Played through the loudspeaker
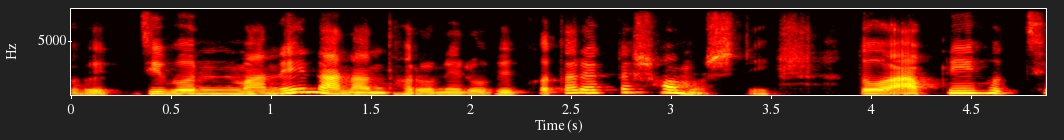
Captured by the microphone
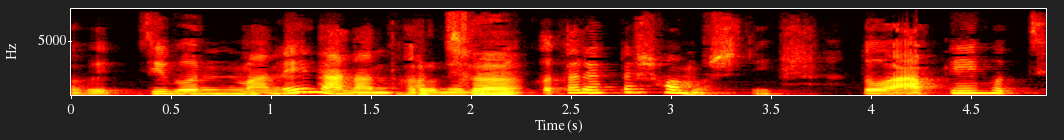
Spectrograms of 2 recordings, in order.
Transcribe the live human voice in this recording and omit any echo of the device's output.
আচ্ছা।

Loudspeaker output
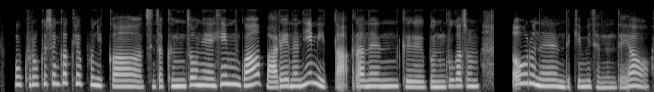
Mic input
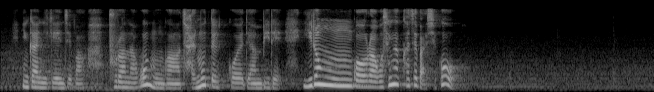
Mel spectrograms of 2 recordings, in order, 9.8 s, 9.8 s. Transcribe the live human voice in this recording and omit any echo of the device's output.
그러니까 네. 이게 이제 막 불안하고 뭔가 잘못될 거에 대한 미래 이런 거라고 생각하지 마시고

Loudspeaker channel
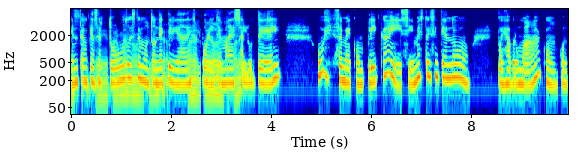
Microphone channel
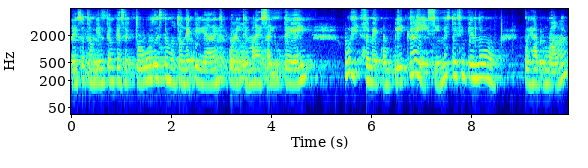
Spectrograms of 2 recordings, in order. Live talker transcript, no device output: none

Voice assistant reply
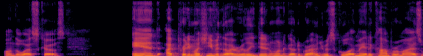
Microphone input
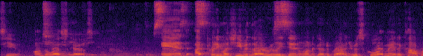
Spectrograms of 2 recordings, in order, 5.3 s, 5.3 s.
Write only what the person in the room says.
too many people kinda put themselves inside of a box,

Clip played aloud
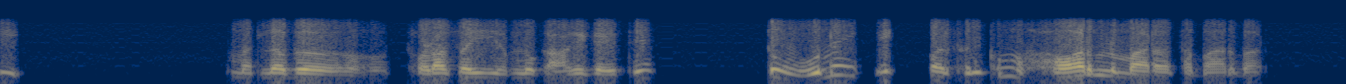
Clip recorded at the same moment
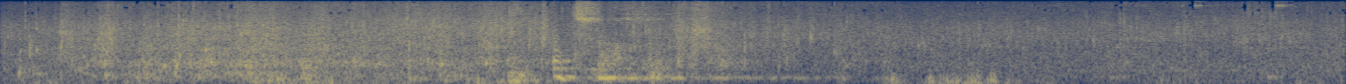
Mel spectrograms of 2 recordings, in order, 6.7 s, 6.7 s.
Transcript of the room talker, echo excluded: अच्छा,

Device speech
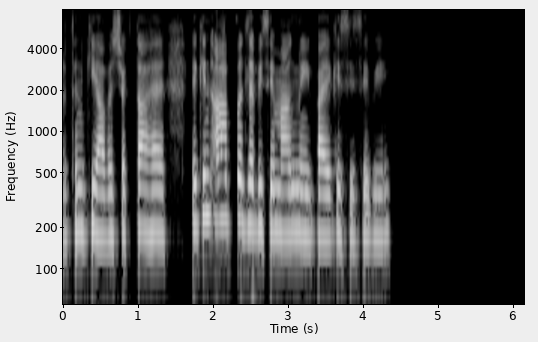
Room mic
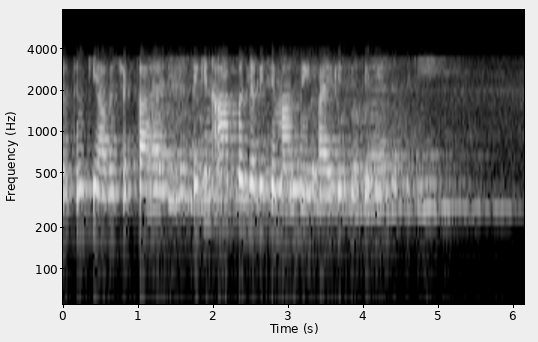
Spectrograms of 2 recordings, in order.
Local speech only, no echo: अ, फीमेल है वो वैसे तो मुझसे बहुत ज़्यादा दूर रहती है मतलब मैं जैसे कि

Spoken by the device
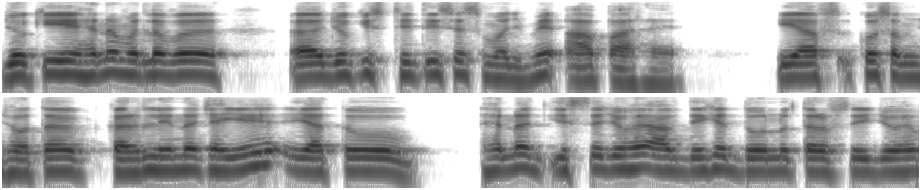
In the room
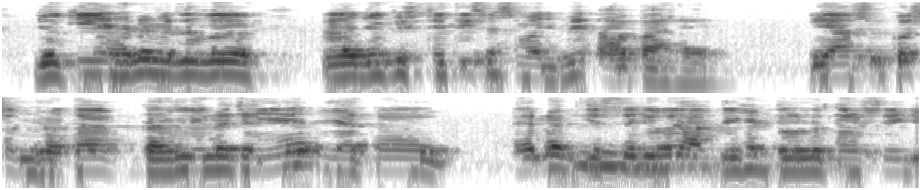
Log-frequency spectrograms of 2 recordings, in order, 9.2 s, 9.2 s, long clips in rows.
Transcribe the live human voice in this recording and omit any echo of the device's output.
जी,

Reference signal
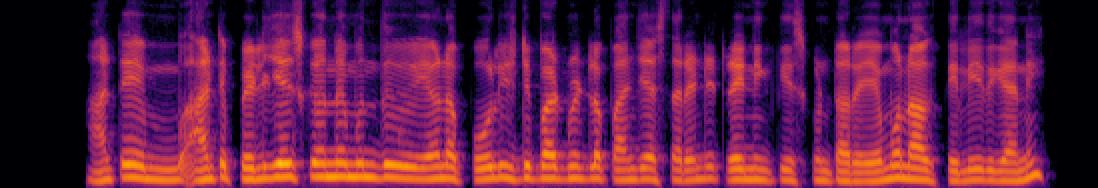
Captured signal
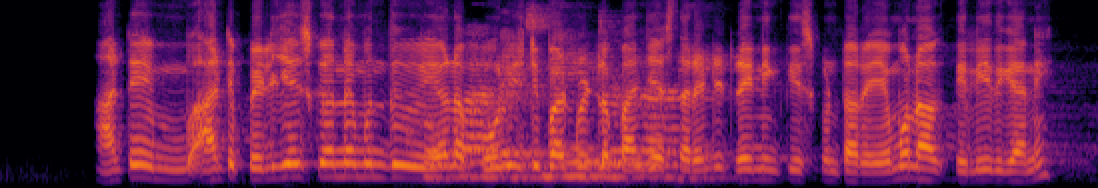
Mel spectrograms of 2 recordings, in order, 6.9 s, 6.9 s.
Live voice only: గొప్ప లైక్ స్నేహితుడు గాని,

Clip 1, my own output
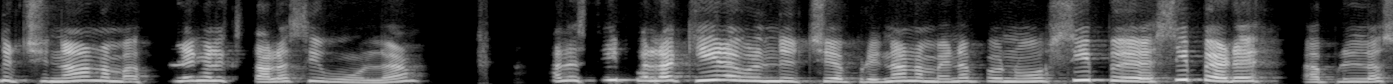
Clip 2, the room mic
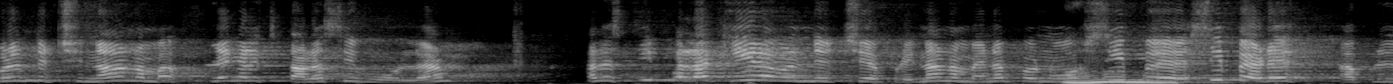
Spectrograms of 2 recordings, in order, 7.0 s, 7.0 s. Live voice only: ஆமாமா.

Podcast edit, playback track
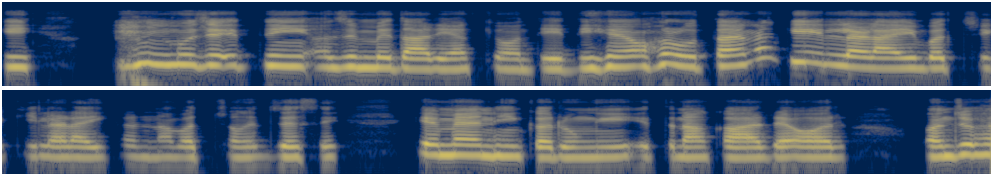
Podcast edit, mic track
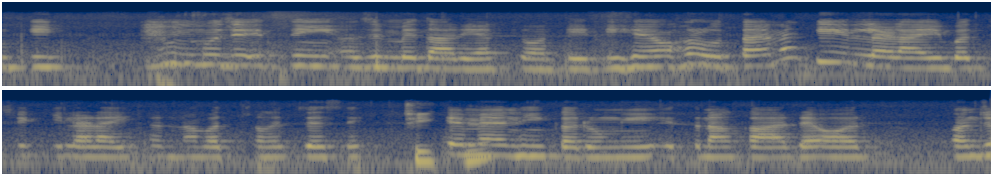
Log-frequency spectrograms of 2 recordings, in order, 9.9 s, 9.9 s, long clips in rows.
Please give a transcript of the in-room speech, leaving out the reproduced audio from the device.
ठीक है।

